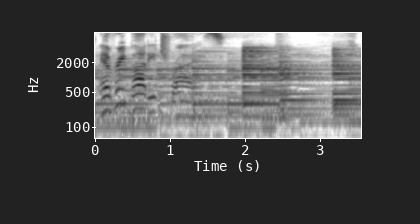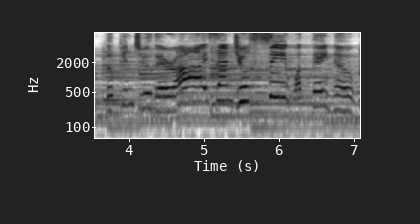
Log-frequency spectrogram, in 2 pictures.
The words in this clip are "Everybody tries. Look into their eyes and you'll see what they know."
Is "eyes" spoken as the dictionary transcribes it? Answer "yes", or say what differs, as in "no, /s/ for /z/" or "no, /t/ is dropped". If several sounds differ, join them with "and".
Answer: yes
